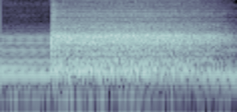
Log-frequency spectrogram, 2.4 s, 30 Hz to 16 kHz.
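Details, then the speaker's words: Nintendo Famicom, inherited after 10+ years in a smoky bar, connected to TV: steady even-pitched loud electrical buzz turning to hiss drowns game audio; RF switch checked and shaken without change, player-2 controller microphone capacitor suspected as common culprit. "As you can see, when I connect it to the TV and turn it on, it makes this loud buzzing noise. It's so loud that I can't even hear the game that I'm trying to [Music]"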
